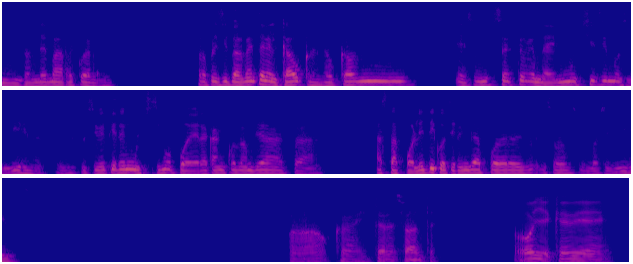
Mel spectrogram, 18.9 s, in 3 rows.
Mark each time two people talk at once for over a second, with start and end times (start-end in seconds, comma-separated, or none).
none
